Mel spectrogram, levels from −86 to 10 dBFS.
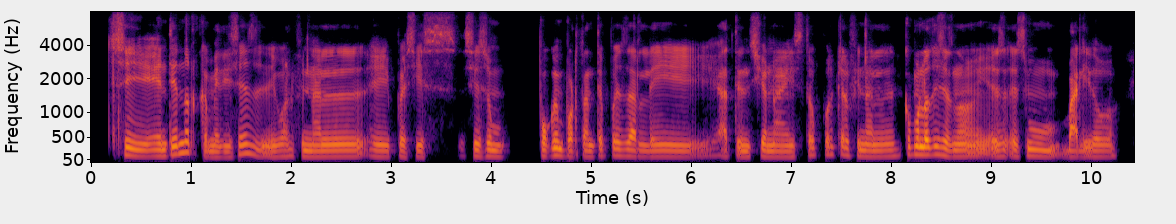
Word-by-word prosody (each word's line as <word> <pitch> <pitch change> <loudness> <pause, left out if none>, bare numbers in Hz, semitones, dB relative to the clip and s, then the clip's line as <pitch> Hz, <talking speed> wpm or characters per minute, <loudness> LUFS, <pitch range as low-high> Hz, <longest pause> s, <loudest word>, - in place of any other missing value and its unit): Sí, 130 -5 +3
entiendo 160 +10 +4
lo - - -8
que 110 - -3
me 110 -1 0
dices, 170 +11 -2
digo 120 -3 -2
al 125 +1 -6
final 120 +1 +1
eh, 120 -2 -1
pues - - -2
si - - -2
es - - -4
si 130 - -2
es 125 - -1
un 120 -2 -2 0.3
poco 125 +3 +2
importante, 120 -4 0
pues 135 -1 -2
darle 120 -1 0
atención 115 +1 0
a 115 0 0
esto, 110 -10 -4
porque, - - -4
al - - -2
final, 120 +2 -2
como 160 0 +3
lo 155 -1 +9
dices, 145 -6 +1
¿no? 120 - +2
Es 70 - 0
es, - - -3
mm, 125 -2 -2
válido 115 0 0
120 Hz, 195 wpm, -23 LUFS, 115-130 Hz, 0.3 s, lo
